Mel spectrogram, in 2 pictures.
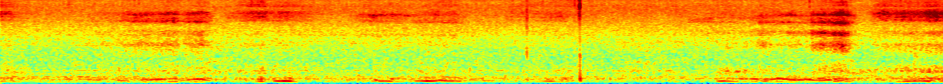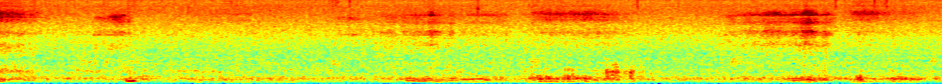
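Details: Light snoring during sleep: quiet, irregular snuffling snores and soft snorts over steady room hiss.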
